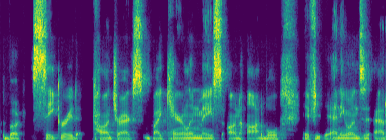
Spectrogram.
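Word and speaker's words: Caroline Myss: for more information uh what's her name uh Carolyn mace it's uh spell it's spelled Carolyn and it's spelled Miss I can get you the information but it's pronounced Carolyn mace that's her name she wrote a book called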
